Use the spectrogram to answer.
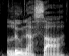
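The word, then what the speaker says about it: Lughnasadh: Lugnasad, pronounced Lunasa, the Celtic festival honoring Lug, the god of light, craftsmanship, and war.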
